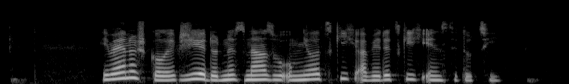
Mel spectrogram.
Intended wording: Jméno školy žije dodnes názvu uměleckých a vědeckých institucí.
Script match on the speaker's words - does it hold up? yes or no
yes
